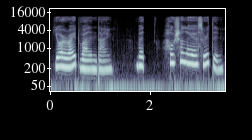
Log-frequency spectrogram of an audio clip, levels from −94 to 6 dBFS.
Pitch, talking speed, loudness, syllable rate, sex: 240 Hz, 155 wpm, -16 LUFS, 6.0 syllables/s, female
